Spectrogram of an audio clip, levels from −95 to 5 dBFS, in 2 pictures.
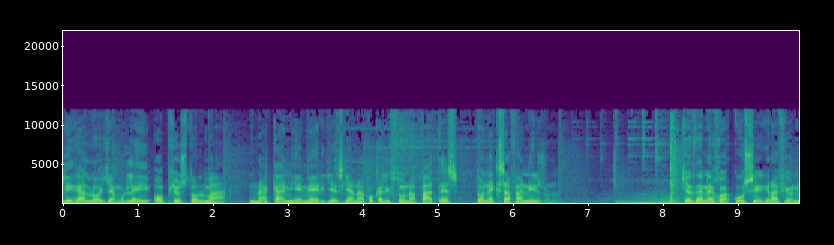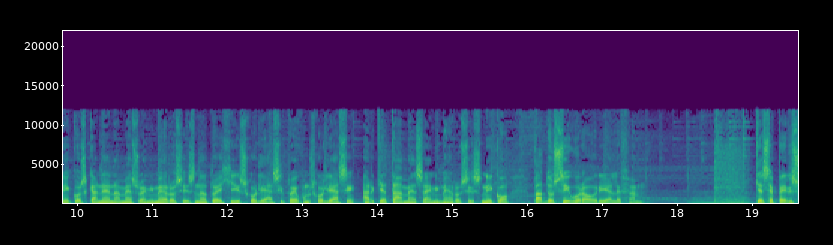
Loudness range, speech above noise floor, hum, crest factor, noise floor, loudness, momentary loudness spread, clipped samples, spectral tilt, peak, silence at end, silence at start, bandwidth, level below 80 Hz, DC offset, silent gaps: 3 LU; 31 dB; none; 18 dB; -47 dBFS; -17 LUFS; 11 LU; under 0.1%; -5 dB/octave; 0 dBFS; 0 s; 0 s; 12.5 kHz; -38 dBFS; under 0.1%; none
